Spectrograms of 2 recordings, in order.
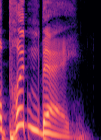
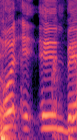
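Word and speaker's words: Put-in-Bay: P-U-T. – Vladimir. That's all I know. – P-U-T space I-N. – Oh, Puddin Bay.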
